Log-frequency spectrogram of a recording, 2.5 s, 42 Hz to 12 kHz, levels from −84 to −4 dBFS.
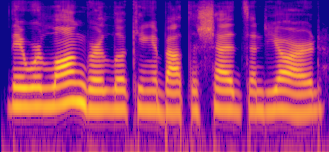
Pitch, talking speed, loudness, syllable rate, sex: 210 Hz, 220 wpm, -17 LUFS, 5.5 syllables/s, female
